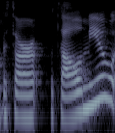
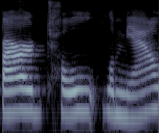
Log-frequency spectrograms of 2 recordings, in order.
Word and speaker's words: Bartolomeo: can't say his name I'm going to accidentally call him Bartholomew and that's wrong so it's like bartolomeo or something like I I um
